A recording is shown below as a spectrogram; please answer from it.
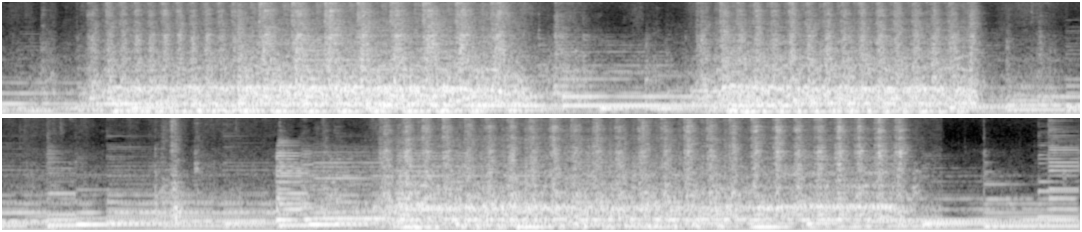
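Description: Minerva domestic sewing machine stitching a zipper into a bag, running in three bursts with short pauses between: the first from about half a second in to near three seconds, a short one around four seconds, and a longer one in the last few seconds.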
